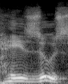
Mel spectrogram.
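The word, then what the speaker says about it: Jesús: well and you mean hey-zeus from marketing right it's pronounced hey-zeus a real latina would know this jj's I am latina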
